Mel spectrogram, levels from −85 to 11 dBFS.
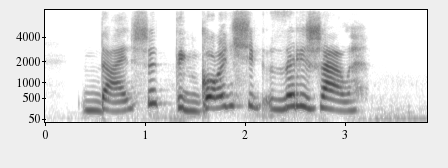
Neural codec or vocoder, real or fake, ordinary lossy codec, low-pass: codec, 16 kHz, 2 kbps, X-Codec, HuBERT features, trained on balanced general audio; fake; none; none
